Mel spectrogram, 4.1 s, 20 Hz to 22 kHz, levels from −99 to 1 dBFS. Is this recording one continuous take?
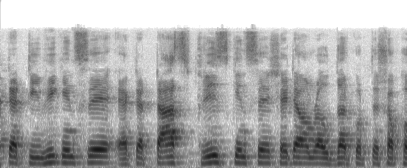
yes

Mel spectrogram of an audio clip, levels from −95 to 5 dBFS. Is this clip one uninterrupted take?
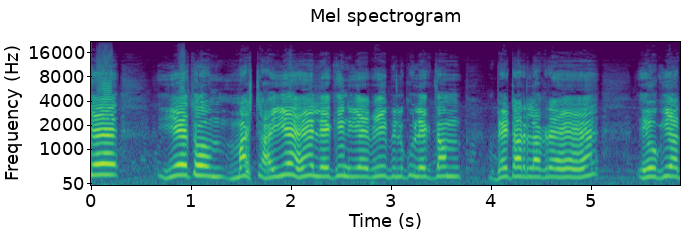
yes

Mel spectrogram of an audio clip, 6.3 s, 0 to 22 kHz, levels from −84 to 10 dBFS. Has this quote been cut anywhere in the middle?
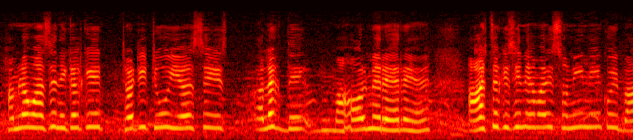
no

